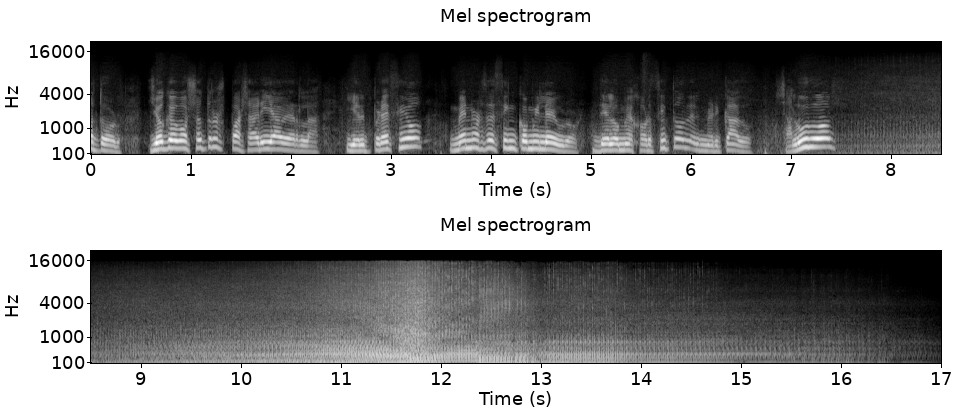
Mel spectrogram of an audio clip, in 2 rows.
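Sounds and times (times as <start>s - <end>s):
motorcycle engine passing by: 7.4s - 16.9s.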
